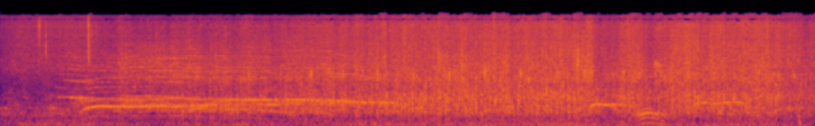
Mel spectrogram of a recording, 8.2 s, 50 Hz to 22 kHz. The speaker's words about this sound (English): Today, Mr. Johnson walked out of 10 Downing Street to applause and gave his final meandering speech as the UK's Prime Minister before Liz Truss took over.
